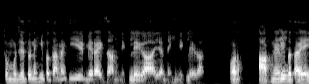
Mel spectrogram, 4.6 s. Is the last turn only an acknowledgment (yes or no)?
yes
